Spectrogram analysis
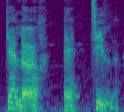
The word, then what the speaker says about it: quelle heure est-il: Quelle heure est-il? Aqui eu faço a ligação, tá, gente? Aqui eu estou fazendo a ligação. Quelle heure est-il? O T aqui fazendo ligação com il.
